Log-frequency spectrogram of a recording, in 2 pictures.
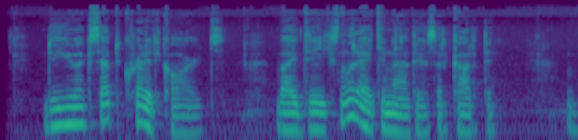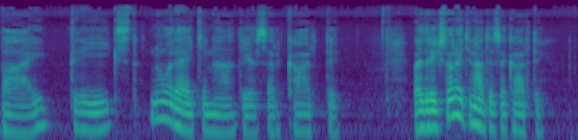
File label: Do you accept credit cards, Latvian; the talking latvian phrasebook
